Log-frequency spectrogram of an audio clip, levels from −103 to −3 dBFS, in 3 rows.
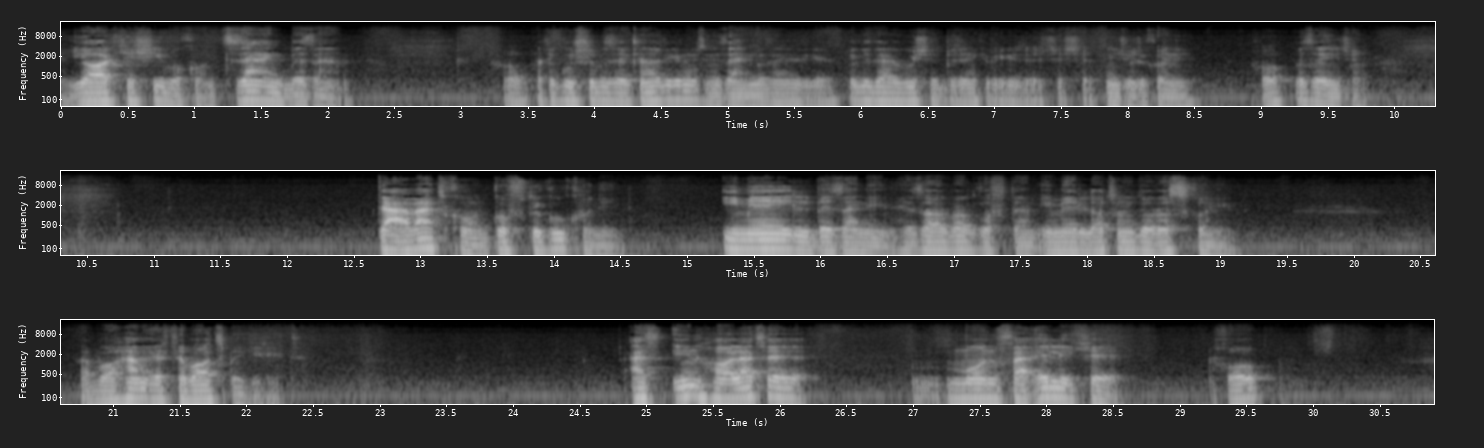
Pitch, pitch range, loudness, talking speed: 75 Hz, 65-85 Hz, -38 LUFS, 95 wpm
